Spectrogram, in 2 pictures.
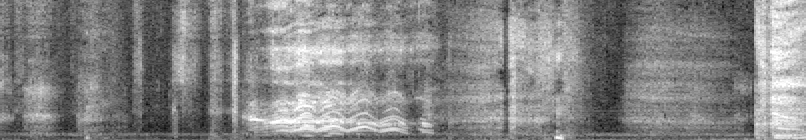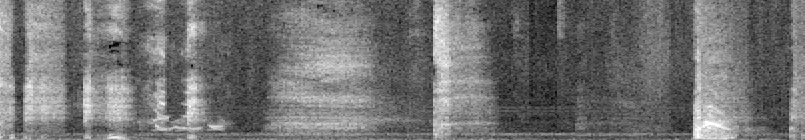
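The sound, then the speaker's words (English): A player voices a character's coughing: several harsh, uneven coughs and throat-clearing bursts spread across the stretch, mixed with breathy vocal sounds, fairly faint overall. “That's the character coughing.”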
